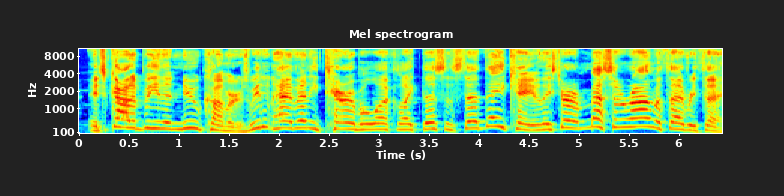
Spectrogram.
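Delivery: angry shout. Voicing a villager blaming newcomers in the fog: raised angry voice. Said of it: "you hear some raised voices as one says".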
